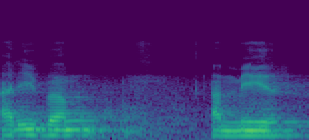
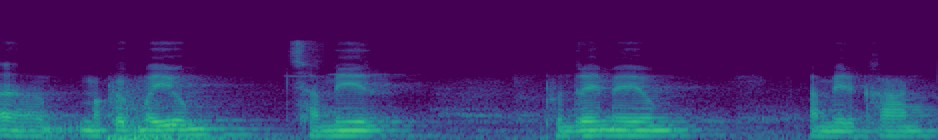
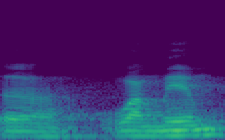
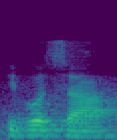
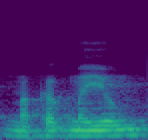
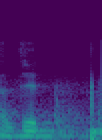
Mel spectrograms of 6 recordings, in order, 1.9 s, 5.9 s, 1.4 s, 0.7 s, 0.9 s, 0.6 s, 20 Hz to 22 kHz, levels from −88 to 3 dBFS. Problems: background sounds at intervals, background conversations at intervals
